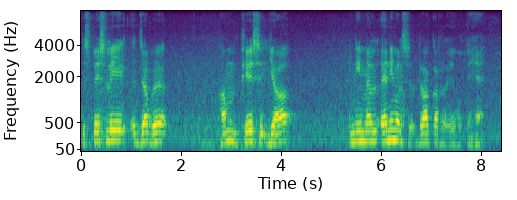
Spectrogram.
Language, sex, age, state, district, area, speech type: Urdu, male, 60+, Uttar Pradesh, Gautam Buddha Nagar, urban, spontaneous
